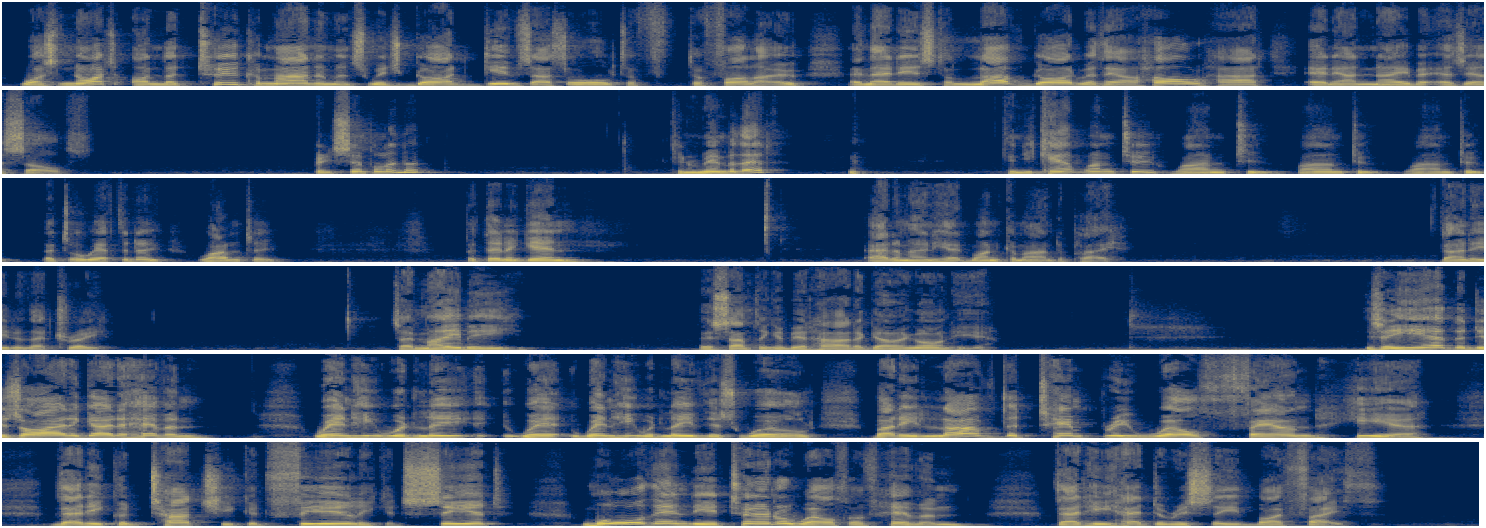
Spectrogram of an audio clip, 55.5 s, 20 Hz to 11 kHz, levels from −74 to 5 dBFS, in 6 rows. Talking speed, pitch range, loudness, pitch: 145 wpm, 130-175 Hz, -16 LUFS, 155 Hz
